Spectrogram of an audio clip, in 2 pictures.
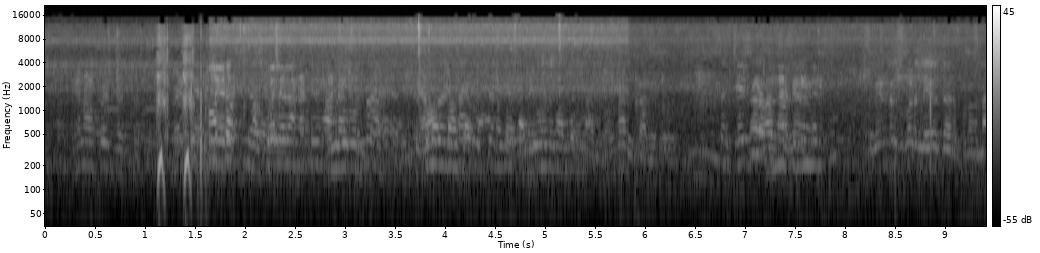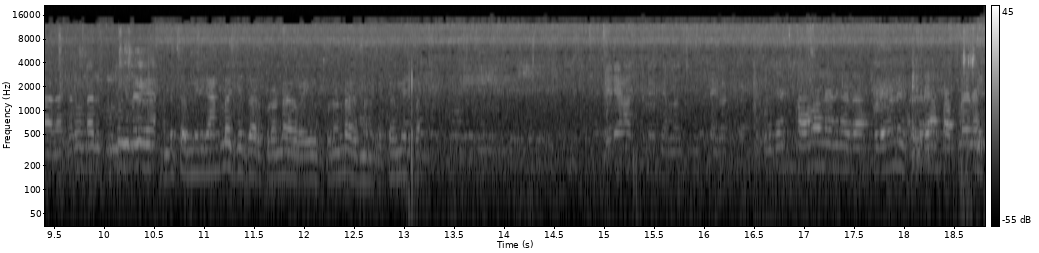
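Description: Other men talk nearby.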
